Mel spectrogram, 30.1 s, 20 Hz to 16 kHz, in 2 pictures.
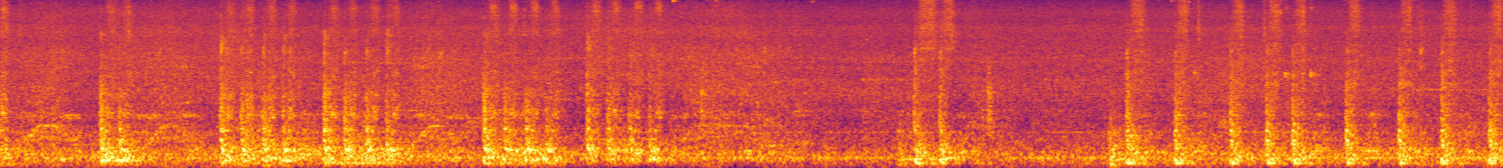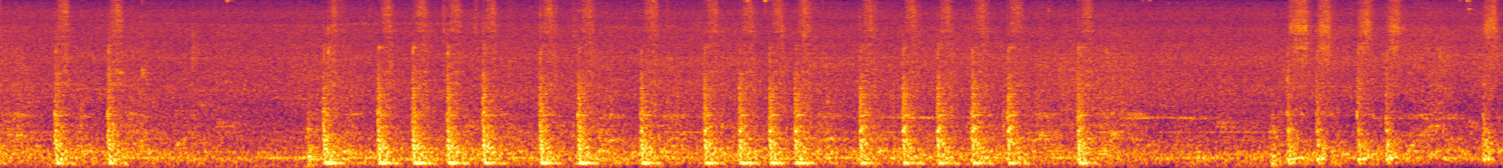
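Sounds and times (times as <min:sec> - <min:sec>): steady machine hum: 0:00.0 - 0:30.0.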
